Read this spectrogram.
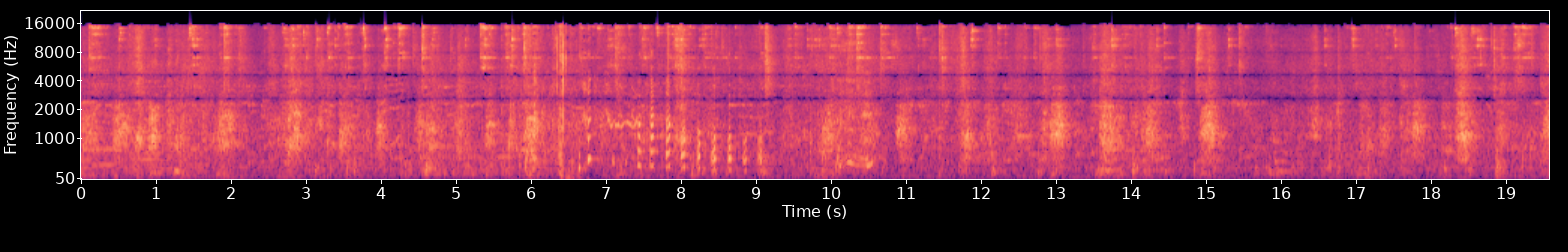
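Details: Champ, a German Shorthaired Pointer, and Kobe, a Cane Corso, wrestle. Steady rough growling runs throughout, broken by a drawn-out whining, moaning call in the middle and quick repeated grunts and yaps.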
